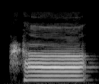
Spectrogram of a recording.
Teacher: গলাটা চেপে হালকা বাতাস বের করে এক আলিফ টেনে উচ্চারণ করতে হবে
